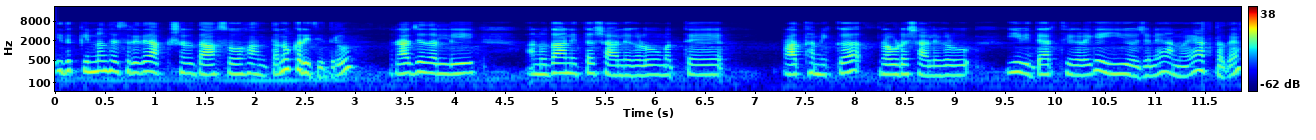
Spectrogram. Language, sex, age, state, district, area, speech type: Kannada, female, 45-60, Karnataka, Chikkaballapur, rural, spontaneous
